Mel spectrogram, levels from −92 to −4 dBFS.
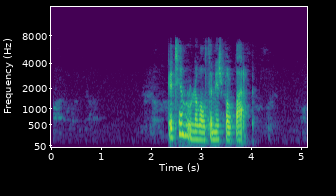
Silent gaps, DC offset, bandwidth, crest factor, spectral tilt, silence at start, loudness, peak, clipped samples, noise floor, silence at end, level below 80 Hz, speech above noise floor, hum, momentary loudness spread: none; under 0.1%; 7.8 kHz; 22 dB; -5.5 dB/octave; 2.35 s; -22 LUFS; -4 dBFS; under 0.1%; -76 dBFS; 1.2 s; -68 dBFS; 56 dB; none; 5 LU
